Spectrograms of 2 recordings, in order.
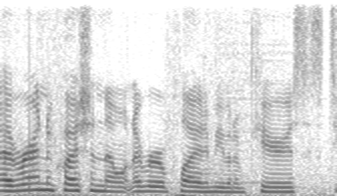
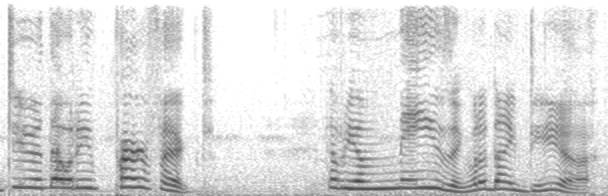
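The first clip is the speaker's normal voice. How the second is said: excited; 8 semitones higher, 4 dB louder than usual. Real, not acted. Excited by chat's idea.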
